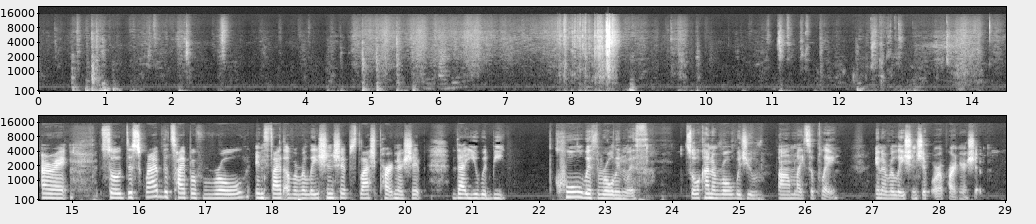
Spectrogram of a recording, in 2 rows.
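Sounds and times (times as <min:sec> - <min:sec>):
shuffling a deck of cards: 0:07.6 - 0:09.0
speech: 0:14.6 - 0:21.6, 0:22.3 - 0:28.8.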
